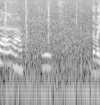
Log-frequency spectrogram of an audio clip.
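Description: A young child's short, high-pitched vocal whine that falls steadily in pitch over about half a second, followed by a brief faint low hum about a second in.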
